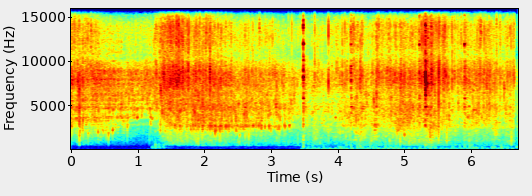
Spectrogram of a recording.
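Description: Potatoes frying in hot mustard oil in a kadai: a steady sizzle with scattered crackles.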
